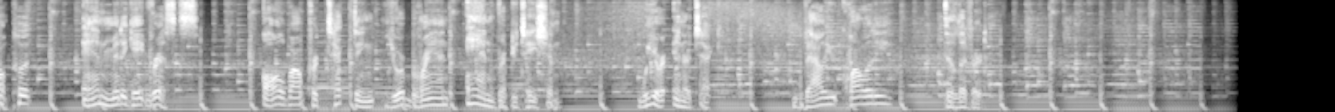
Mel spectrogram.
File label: Customer Service, Corporate, Hopeful, Encouraging; Intertek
